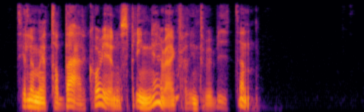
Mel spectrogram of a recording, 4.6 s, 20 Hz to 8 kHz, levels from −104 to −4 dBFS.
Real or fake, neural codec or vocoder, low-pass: real; none; 7.2 kHz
